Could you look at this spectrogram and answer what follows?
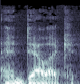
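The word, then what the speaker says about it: Andjelic: I'm going to say her last name is pronounced because it's A-N-D-J-E-L-I-C. Anna Andelic.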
